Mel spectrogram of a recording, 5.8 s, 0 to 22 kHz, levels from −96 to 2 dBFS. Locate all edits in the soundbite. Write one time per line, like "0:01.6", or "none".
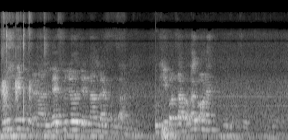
0:03.0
